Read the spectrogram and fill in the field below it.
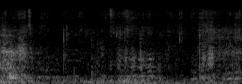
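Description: Goats on a homestead bleating close by, several overlapping cries rising and falling over a couple of seconds with no talking.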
